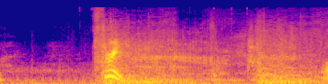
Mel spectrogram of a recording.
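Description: A game weapon fires with a sharp blast.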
